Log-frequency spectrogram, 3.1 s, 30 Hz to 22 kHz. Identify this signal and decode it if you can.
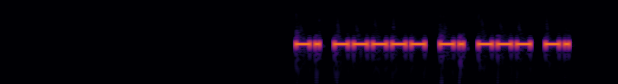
Morse code, heard as a keyed tone, about 51 wpm, 700 Hz. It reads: N0NON
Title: USA Call Signs - 5 Characters - Repeated 3x - 50wpm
